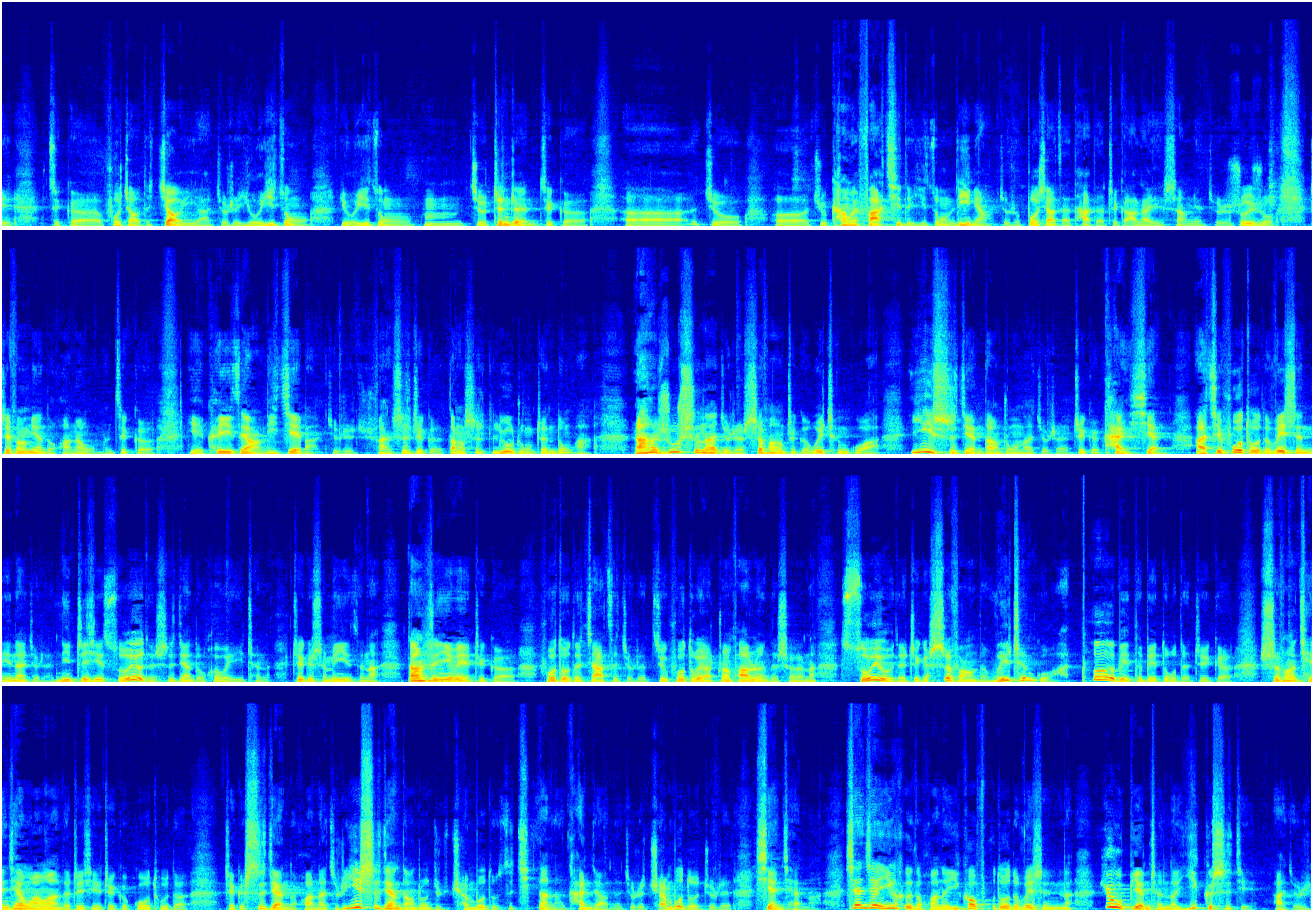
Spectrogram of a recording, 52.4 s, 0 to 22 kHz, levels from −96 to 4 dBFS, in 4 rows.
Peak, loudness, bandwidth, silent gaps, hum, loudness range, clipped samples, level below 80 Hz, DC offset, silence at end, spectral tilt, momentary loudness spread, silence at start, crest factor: -2 dBFS; -28 LUFS; 19.5 kHz; none; none; 7 LU; under 0.1%; -68 dBFS; under 0.1%; 0 s; -5.5 dB/octave; 17 LU; 0 s; 28 dB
